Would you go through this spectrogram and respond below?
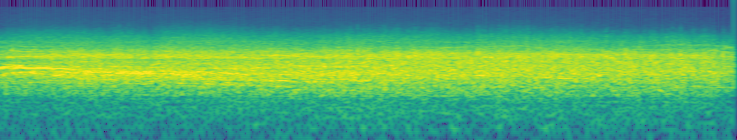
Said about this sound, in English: Well, now, that's a mighty fine round of applause. Where did you get all that energy, pretenders?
